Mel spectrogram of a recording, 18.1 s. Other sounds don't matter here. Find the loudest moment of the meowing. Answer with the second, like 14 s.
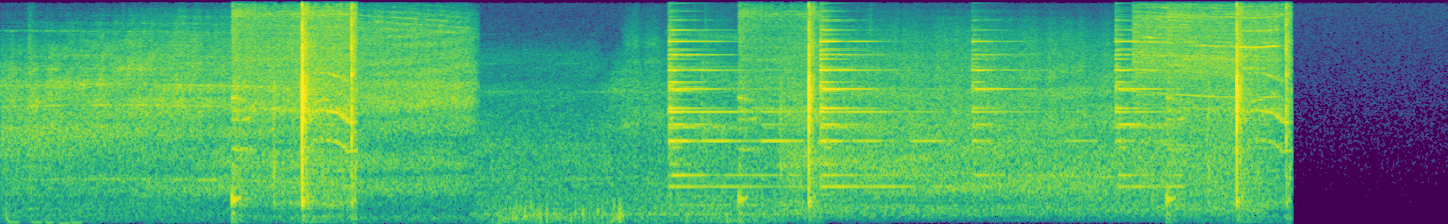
4 s.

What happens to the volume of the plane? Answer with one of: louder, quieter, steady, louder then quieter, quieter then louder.
steady.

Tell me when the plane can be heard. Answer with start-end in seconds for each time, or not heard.
0.0-15.9.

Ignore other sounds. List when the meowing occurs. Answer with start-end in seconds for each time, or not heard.
2.9-4.5, 9.2-10.3, 14.6-16.1.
